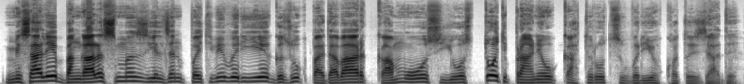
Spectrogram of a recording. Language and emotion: Kashmiri, neutral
